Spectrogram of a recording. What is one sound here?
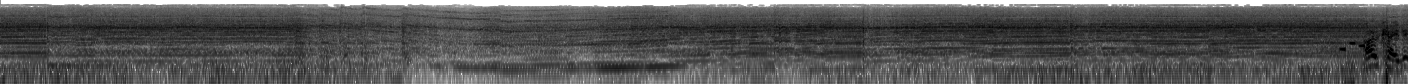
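A racing car engine screams at high revs, dropping in pitch while braking into a corner and rising again as it speeds up through the gears.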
